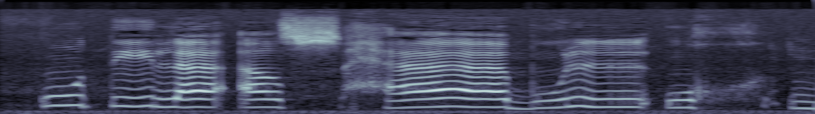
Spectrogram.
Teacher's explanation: Qutila sodnya punya sifat hamas, ada angin keluar. Sofir ada desisan ya, seperti suara hewan, seperti suara angsa.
